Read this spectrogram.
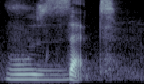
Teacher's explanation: And you'll hear this little liaison, the S. The sound of the S goes on to the sound of the E.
